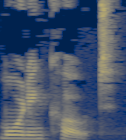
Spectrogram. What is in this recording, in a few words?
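"morning coat", English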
